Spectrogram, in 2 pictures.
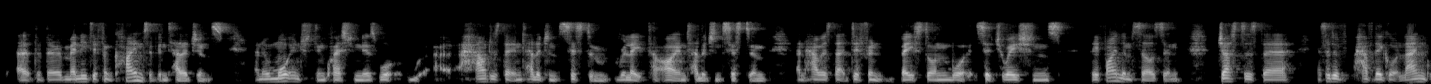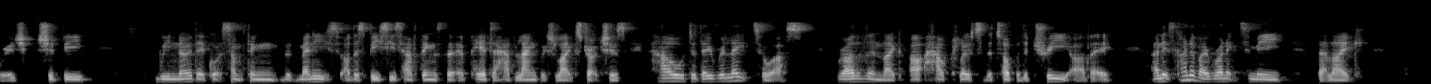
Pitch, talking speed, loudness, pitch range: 120 Hz, 205 wpm, -25 LUFS, 110-170 Hz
